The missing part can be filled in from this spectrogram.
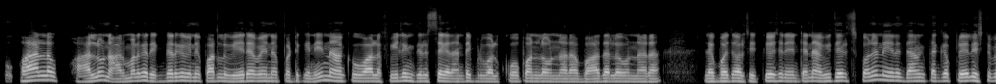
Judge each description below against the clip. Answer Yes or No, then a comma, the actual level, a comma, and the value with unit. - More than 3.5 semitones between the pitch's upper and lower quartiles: No, average, 2.7 semitones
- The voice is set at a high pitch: No, medium, 150 Hz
